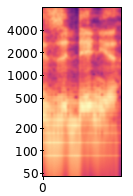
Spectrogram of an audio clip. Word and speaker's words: Zidinia: Did I pronounce that right? Zidinia? It's actually Zidinia.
